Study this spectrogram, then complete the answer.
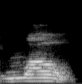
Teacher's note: वाओ बोलने के लिए मुझे अपने होंठों को गोल करना पड़ेगा, ठीक है, और होंठ आपस में टच करेंगे, वाओ होंठों की जो साइडें हैं वो टच करेंगे आपस में।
